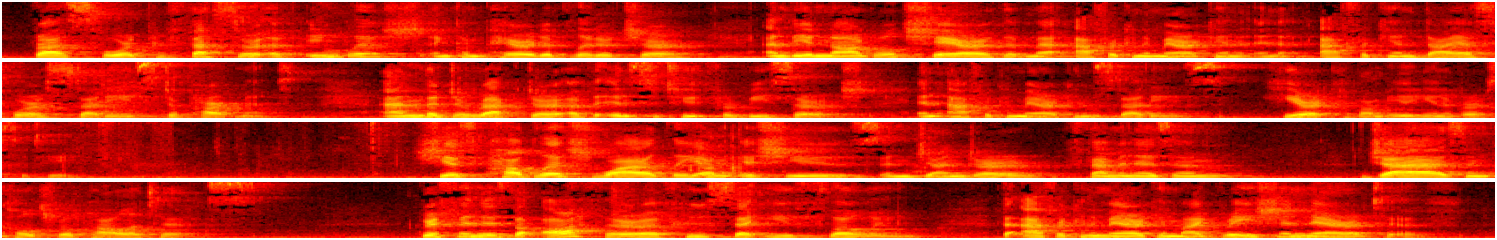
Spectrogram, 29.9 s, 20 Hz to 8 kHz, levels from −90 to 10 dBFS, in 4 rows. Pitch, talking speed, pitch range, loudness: 180 Hz, 130 wpm, 160-190 Hz, -21 LUFS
